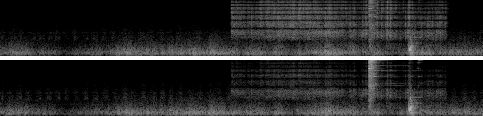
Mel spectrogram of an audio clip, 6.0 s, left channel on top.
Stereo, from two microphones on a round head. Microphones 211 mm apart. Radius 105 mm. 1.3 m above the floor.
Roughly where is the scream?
No scream in this recording.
